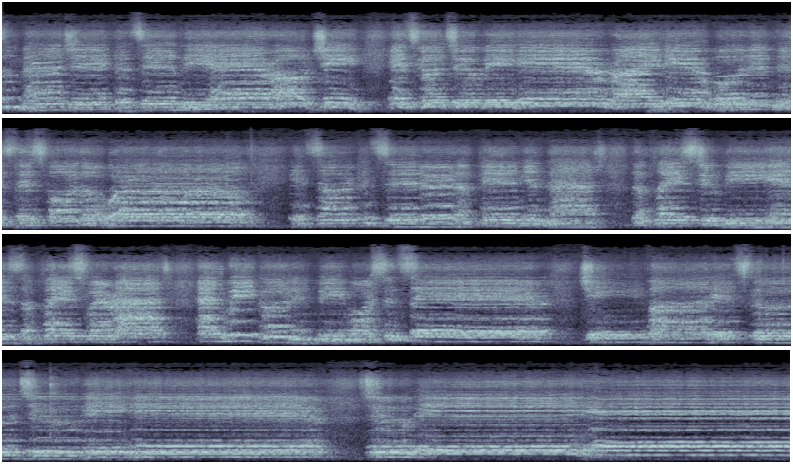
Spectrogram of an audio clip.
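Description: Women's chorus singing a cappella, the phrases broken by brief breath pauses every few seconds.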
